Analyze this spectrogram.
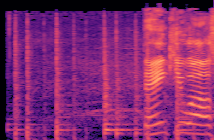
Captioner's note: cheering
